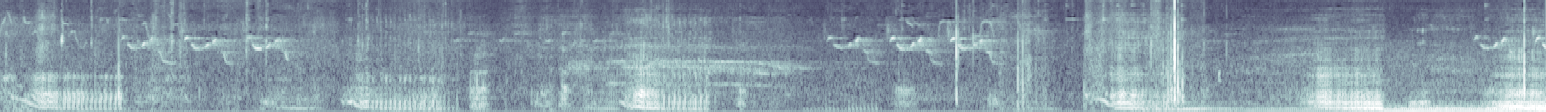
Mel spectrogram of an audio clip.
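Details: Snoring of sleeping pigs at David Crockett birth place park: repeated coarse, throaty breaths rising and falling at an uneven pace, ending in a deeper rumbling snore, with birdsong faintly audible throughout.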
